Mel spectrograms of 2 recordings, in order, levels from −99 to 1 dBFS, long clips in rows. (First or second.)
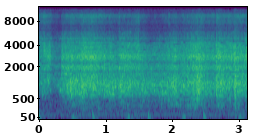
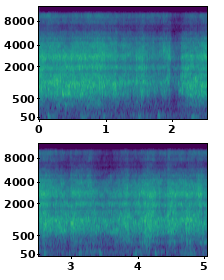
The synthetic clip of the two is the second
